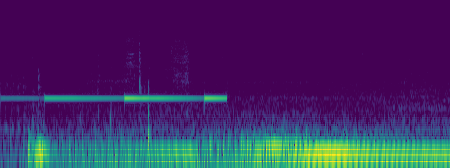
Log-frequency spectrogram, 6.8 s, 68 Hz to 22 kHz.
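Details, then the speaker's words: 2020 Duramax diesel started in snowy cold after unplugging its three EGT probes, which were blamed for weird idling and smoke: a chime, then a deep rumble that rises and settles into a smooth raised cold high idle, which it wasn't doing before. Normal. "right, that's nice. It actually kicked up on the high idle now. With those EGT probes, it wasn't doing that."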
